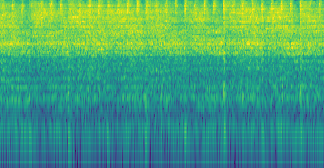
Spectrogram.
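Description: Live heavy metal band playing loud with no vocals: distorted electric guitar and drum kit, heard from the crowd.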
